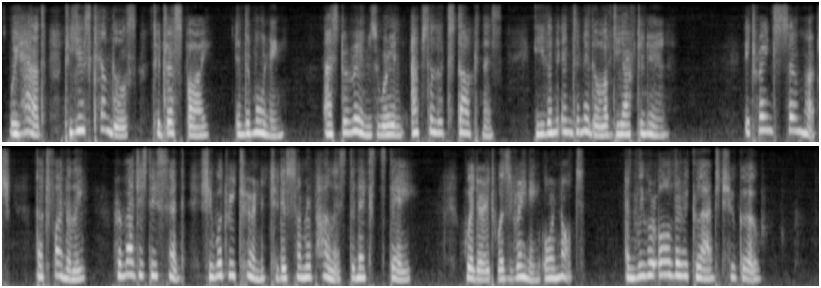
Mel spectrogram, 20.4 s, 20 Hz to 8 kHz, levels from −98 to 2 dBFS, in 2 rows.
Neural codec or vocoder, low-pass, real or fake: codec, 44.1 kHz, 2.6 kbps, SNAC; 7.2 kHz; fake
